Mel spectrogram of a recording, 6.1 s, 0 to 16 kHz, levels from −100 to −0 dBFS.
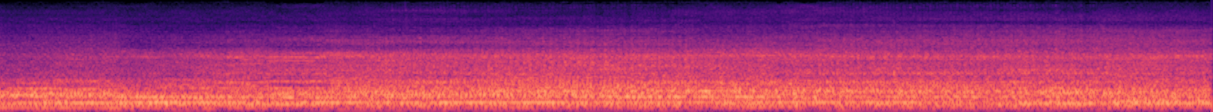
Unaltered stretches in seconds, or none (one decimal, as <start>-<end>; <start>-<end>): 1.9-3.5; 4.1-5.5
